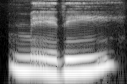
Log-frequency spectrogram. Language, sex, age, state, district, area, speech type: Punjabi, female, 30-45, Punjab, Fazilka, rural, read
